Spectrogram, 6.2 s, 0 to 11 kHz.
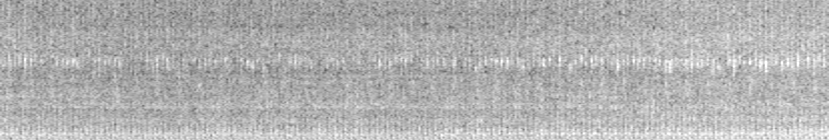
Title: Mercedes Benz W211 E200 Kompressor Engine Knocking Sound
